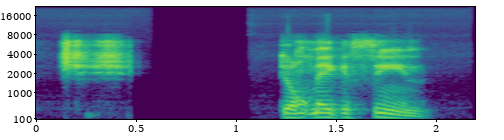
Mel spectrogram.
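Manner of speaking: quiet whispering. Playing a character, hushing an old Kenku with fingers over his lips, whispering. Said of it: "I'm just gonna whisper to him".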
